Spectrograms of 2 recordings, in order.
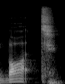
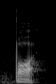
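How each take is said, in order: First: The final T is released with air. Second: The final T is held without release. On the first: The speaker calls it wrong. "We don't say bought" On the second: The speaker calls it right. "We stop the air"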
